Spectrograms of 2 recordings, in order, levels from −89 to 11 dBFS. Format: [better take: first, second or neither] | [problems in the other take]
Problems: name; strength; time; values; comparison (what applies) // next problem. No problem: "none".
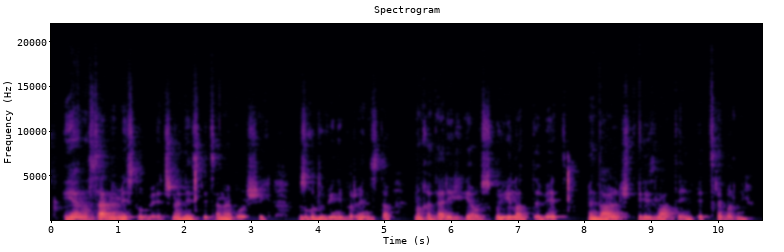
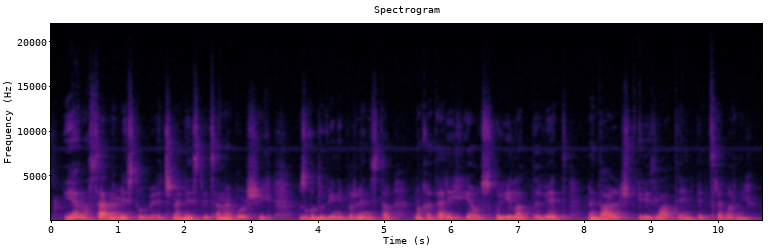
second | noise reduction (classical method spectral subtraction)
